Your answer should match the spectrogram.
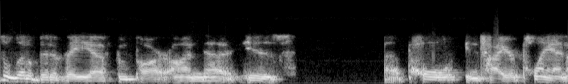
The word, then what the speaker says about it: faux pas: Are you, are you attempting to say faux pas? Because it sounds like you're saying poo-pas. Yeah, faux pas. I thought you had some unusual and unique derivative, but it's just a mispronounce.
